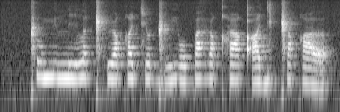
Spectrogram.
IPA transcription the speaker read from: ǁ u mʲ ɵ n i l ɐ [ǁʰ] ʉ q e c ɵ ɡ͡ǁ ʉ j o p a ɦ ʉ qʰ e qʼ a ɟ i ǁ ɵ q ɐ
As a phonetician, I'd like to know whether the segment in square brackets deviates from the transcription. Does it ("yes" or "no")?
no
